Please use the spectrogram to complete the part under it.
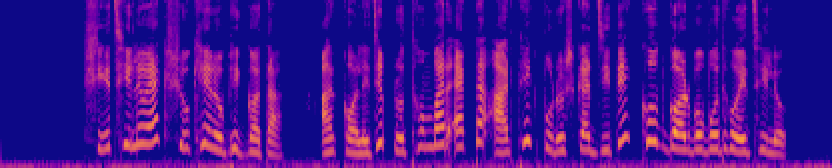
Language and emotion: Bengali, happy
